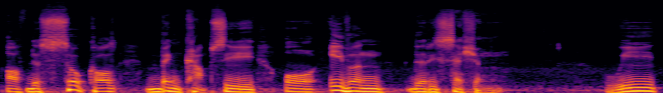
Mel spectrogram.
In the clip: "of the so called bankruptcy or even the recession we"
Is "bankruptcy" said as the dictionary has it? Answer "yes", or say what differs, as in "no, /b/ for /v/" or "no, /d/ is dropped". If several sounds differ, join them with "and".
no, /ɹ/ is dropped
